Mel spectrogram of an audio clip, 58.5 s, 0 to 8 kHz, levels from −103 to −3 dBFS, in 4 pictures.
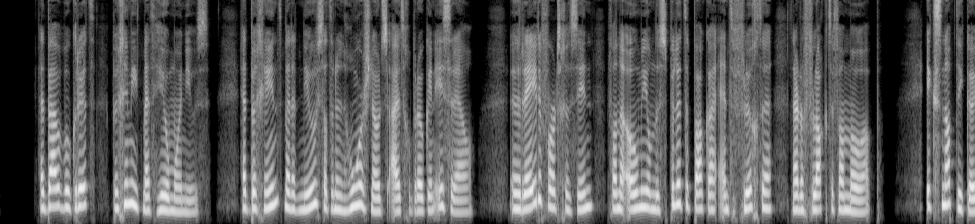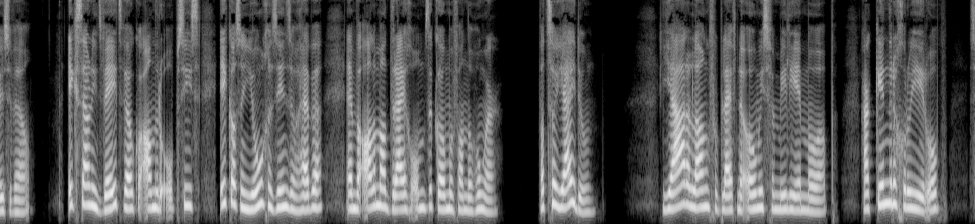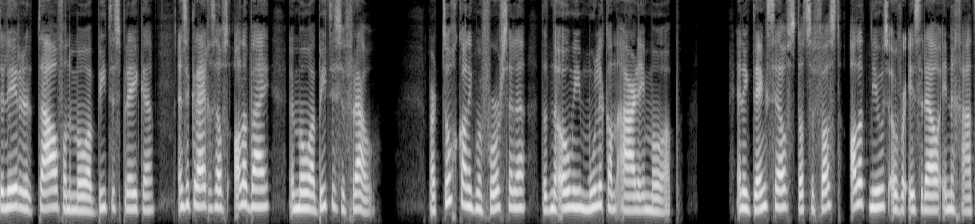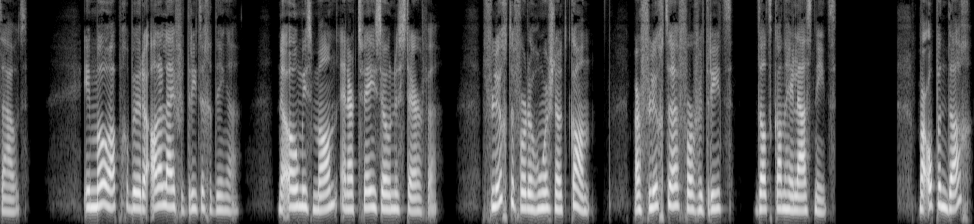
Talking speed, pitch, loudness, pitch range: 165 wpm, 210 Hz, -19 LUFS, 195-235 Hz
